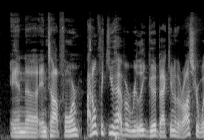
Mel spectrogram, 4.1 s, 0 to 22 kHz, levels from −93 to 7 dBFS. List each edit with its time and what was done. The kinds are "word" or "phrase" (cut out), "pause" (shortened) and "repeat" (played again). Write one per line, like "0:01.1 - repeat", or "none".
0:01.6 - pause

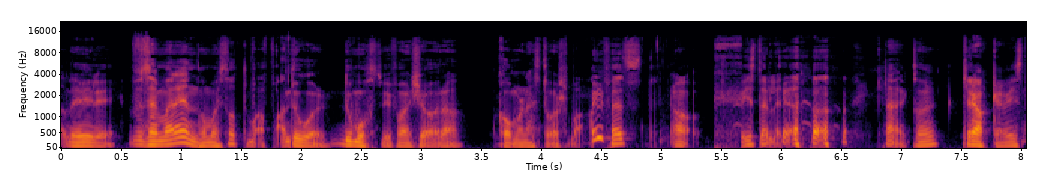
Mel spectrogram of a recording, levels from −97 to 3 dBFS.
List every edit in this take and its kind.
0:01.1 - word
0:01.9 - word
0:02.3 - word
0:03.6 - word
0:04.4 - word
0:05.7 - word
0:07.1 - word

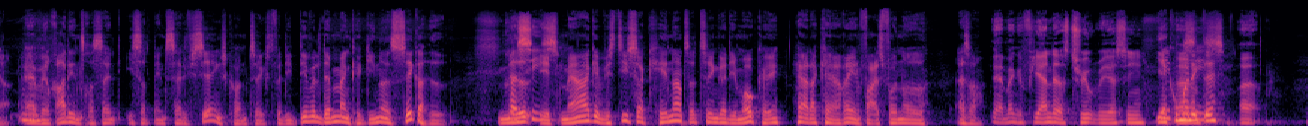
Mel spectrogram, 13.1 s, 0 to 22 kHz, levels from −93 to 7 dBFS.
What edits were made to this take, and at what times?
0:06.8 - word
0:07.9 - pause

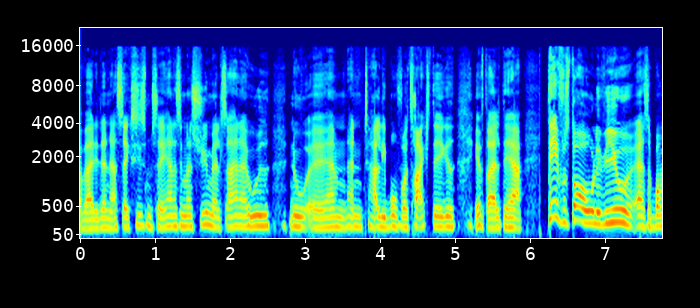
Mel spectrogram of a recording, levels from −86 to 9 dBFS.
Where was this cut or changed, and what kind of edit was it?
none

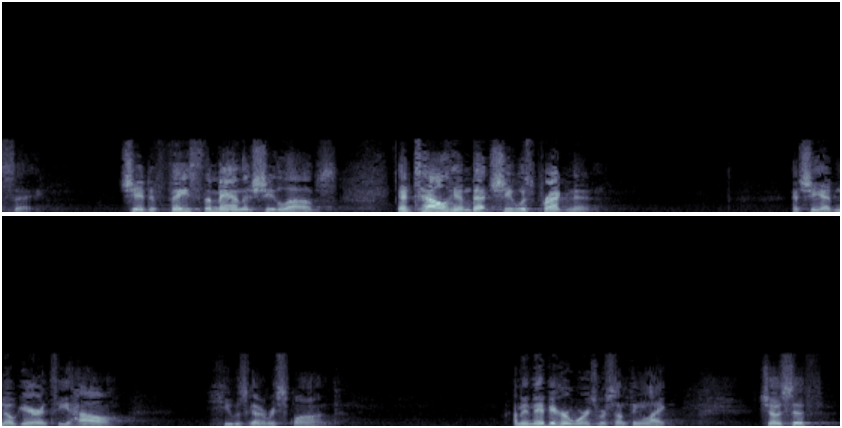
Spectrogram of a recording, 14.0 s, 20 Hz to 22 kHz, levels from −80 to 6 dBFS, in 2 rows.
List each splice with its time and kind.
none

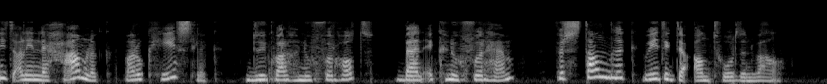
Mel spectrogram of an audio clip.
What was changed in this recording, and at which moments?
0:01.2 - pause
0:02.3 - pause
0:03.8 - pause
0:05.4 - pause

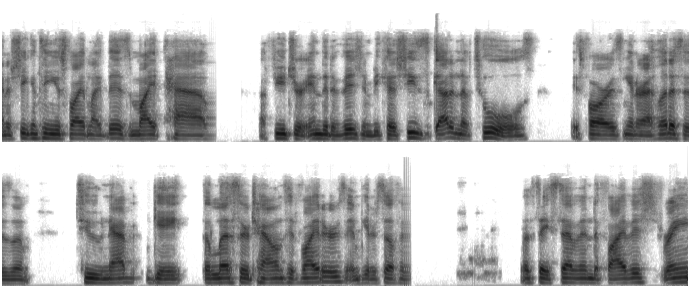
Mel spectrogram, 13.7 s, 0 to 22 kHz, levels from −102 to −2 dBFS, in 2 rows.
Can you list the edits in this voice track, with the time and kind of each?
0:06.2 - phrase
0:08.8 - pause
0:10.5 - word

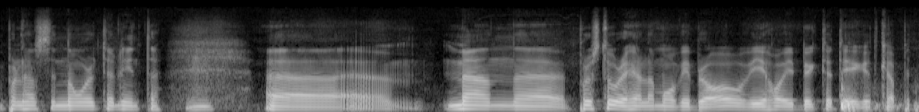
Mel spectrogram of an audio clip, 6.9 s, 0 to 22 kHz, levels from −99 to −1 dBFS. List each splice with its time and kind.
0:03.2 - pause

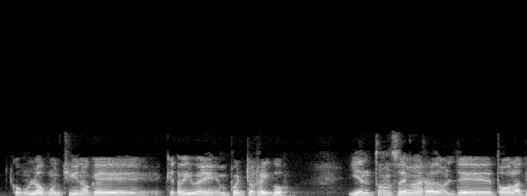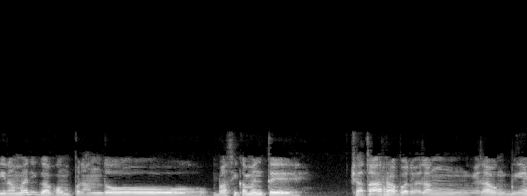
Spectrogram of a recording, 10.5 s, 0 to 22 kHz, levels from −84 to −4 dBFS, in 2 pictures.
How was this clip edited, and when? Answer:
0:01.8 - word
0:02.1 - word
0:04.1 - word
0:07.4 - word

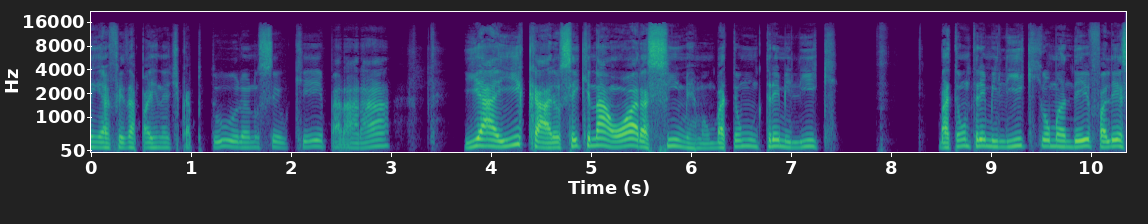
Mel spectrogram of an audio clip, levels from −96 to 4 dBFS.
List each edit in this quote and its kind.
none

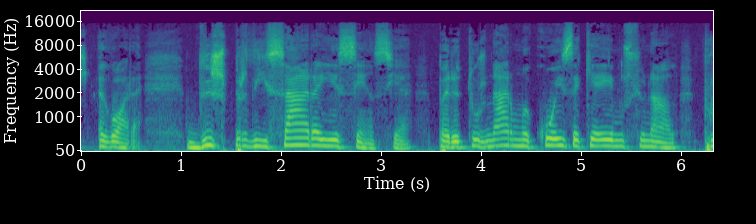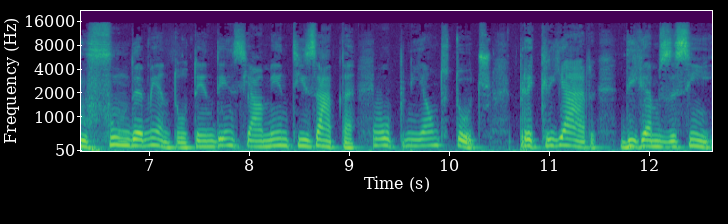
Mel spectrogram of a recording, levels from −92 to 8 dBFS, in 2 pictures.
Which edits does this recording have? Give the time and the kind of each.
0:09.2 - word

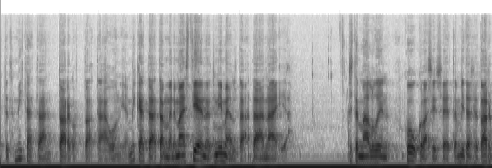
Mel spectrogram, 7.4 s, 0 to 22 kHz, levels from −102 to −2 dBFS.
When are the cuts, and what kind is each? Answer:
0:03.2 - phrase
0:03.8 - word

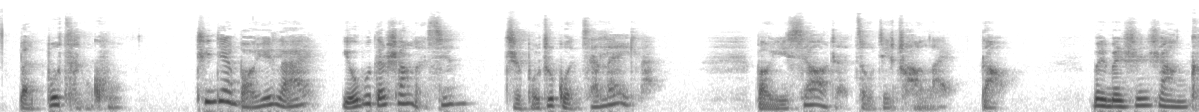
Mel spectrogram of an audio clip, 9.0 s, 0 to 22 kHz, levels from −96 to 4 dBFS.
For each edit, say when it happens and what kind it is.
none

